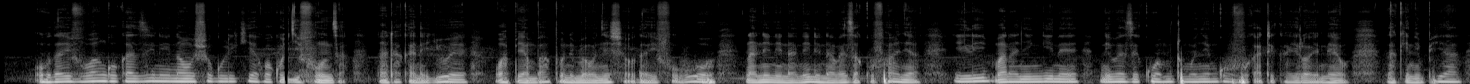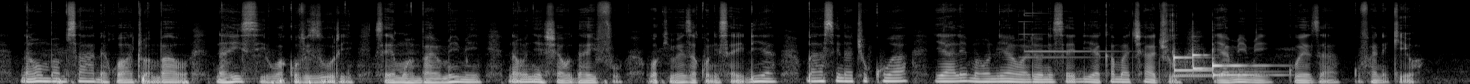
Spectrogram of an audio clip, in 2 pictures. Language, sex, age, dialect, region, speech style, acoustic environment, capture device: Swahili, male, 25-34, Kenya - Nairobi Sheng-influenced, Kenya, relaxed; focused, nature, mobile / Linux / Chrome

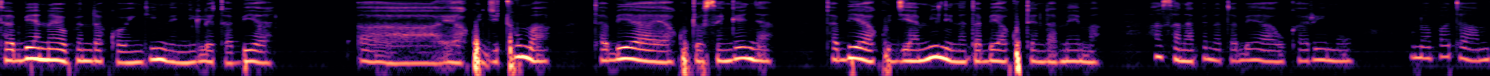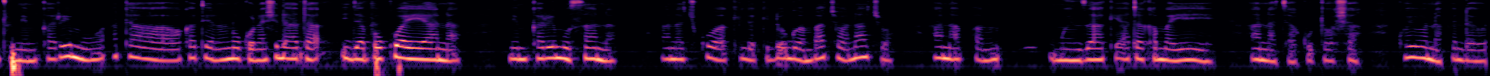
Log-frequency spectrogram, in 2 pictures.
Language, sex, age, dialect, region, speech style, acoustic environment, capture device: Swahili, female, 25-34, Kenya - Nairobi Sheng-influenced, Kenya, happy, nature, mobile / Linux / Chrome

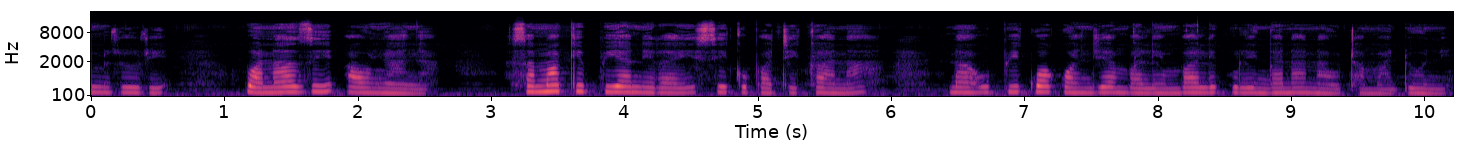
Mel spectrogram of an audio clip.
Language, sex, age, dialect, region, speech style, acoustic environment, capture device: Swahili, female, 25-34, Kenya - Nairobi Sheng-influenced, Kenya, happy, silence, mobile / Linux / Chrome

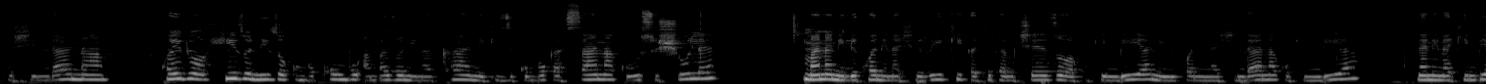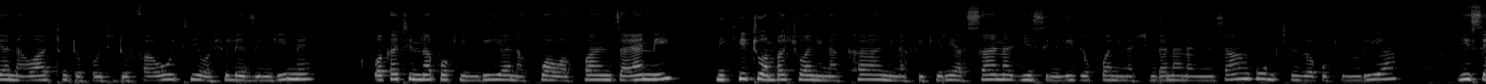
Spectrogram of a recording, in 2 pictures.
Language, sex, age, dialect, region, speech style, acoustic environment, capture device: Swahili, female, 25-34, Kenya - Mombasa, Kenya, happy, people talking, mobile / Linux / Chrome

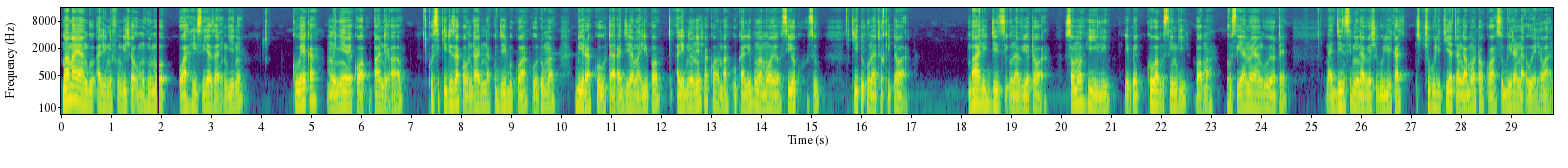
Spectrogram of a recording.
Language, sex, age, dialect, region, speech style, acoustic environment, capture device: Swahili, male, 18-24, Kenya - Nairobi Sheng-influenced, Kenya, relaxed; happy; focused, nature; silence, mobile / Linux / Chrome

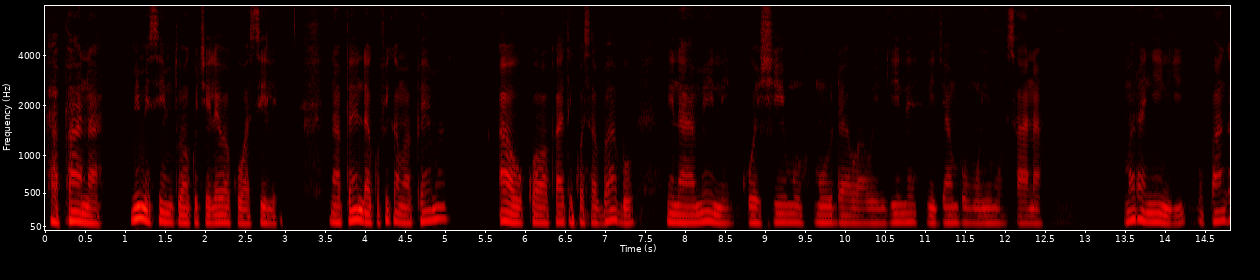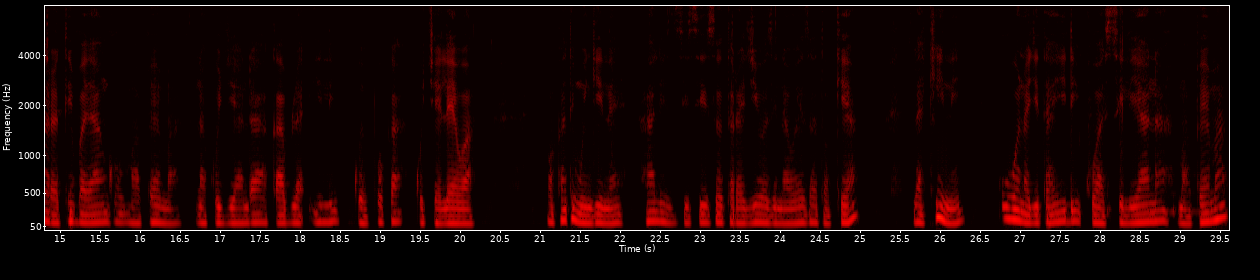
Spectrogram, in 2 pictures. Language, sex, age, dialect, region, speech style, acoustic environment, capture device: Swahili, male, 18-24, Kenya - Nairobi Sheng-influenced, Kenya, happy, silence, mobile / Linux / Chrome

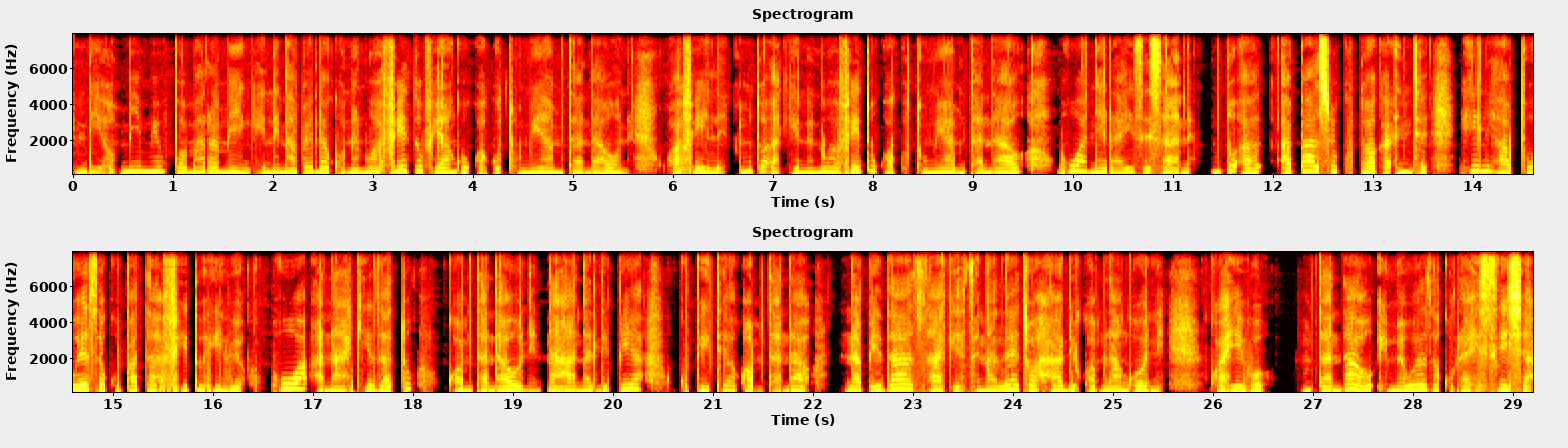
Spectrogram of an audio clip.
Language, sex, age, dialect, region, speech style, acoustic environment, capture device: Swahili, female, 18-24, Kenya - Nairobi Sheng-influenced, Kenya, happy; excited, nature, mobile / Linux / Chrome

